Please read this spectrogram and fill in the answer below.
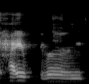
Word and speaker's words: Qyburn: it wouldn't it be more interesting rather than kai burn being an agent of Oberyn and Duran and qyburn is spelled q y b u r n no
